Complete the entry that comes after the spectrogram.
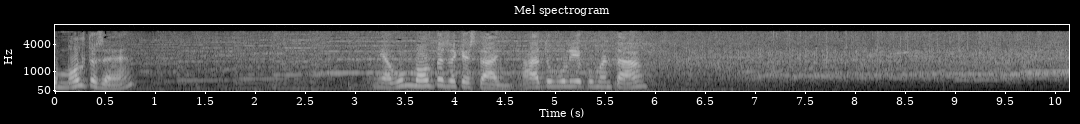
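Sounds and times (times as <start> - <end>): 
speech: 0.0 - 0.9, 3.2 - 6.0
audience applause: 5.6 - 10.1.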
